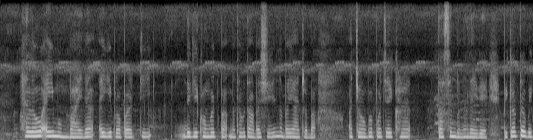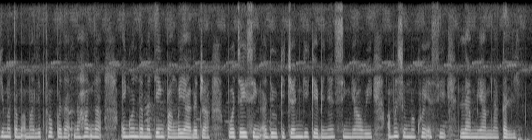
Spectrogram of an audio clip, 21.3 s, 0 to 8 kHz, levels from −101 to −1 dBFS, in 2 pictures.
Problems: background sounds at intervals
